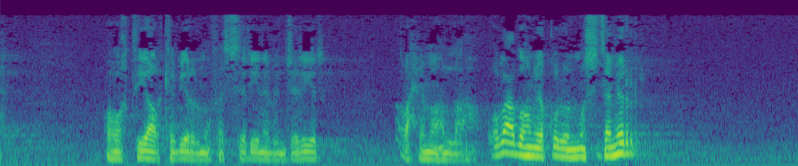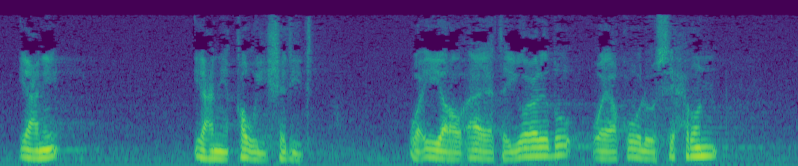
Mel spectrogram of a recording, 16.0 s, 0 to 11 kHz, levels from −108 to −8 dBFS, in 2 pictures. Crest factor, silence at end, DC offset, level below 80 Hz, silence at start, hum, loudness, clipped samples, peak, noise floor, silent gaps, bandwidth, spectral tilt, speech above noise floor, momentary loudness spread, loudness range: 18 dB; 0.8 s; under 0.1%; -58 dBFS; 0 s; none; -30 LUFS; under 0.1%; -12 dBFS; -61 dBFS; none; 8.8 kHz; -8 dB/octave; 32 dB; 13 LU; 6 LU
